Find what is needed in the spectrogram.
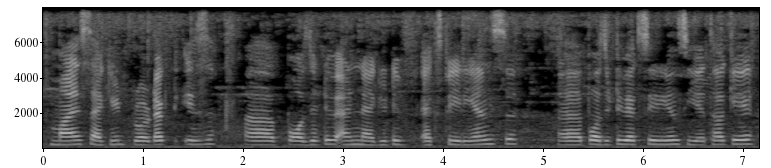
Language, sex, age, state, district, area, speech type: Urdu, female, 45-60, Delhi, Central Delhi, urban, spontaneous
